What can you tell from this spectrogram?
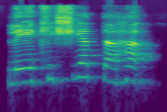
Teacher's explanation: Prathama Purusha Dvivachanam form, lekhishyatah, the visarga should be heard more clearly.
